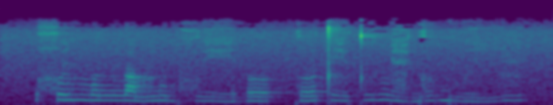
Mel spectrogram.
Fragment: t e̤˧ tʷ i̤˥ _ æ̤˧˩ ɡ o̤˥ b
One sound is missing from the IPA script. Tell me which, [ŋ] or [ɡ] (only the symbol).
ŋ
